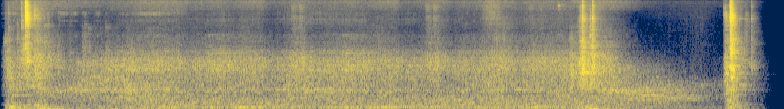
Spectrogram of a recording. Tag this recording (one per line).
Movement
Mechanical
Stereo
Fan
Elevator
